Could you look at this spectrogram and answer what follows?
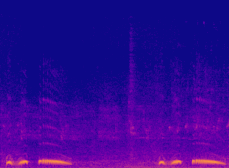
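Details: Spotted dove with a 'whistle voice' (giọng còi, 'te te') coo used to excite wild doves: two phrases, each two short clipped notes followed by a longer, slightly falling, slurred coo. Faint high chirps in the background.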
